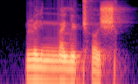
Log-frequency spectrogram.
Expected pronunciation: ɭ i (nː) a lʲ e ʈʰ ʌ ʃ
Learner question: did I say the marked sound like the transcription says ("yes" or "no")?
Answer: yes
